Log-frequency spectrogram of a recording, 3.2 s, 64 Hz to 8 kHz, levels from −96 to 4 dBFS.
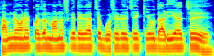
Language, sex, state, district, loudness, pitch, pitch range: Bengali, male, West Bengal, Alipurduar, -15 LUFS, 145 Hz, 140-150 Hz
